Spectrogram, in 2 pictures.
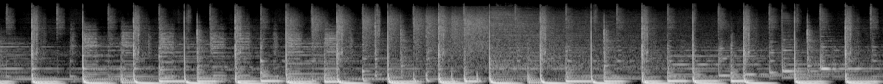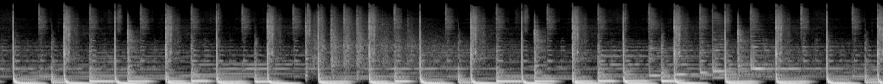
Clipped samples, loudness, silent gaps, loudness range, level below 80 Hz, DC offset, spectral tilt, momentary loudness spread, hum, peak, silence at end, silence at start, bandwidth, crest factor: under 0.1%; -16 LUFS; none; 1 LU; -16 dBFS; under 0.1%; -5 dB/octave; 3 LU; none; -2 dBFS; 0 s; 0 s; 17.5 kHz; 12 dB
